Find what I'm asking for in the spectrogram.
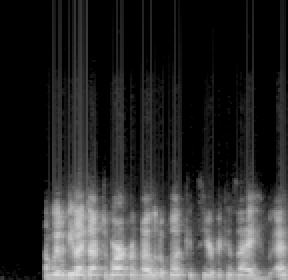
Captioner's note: none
